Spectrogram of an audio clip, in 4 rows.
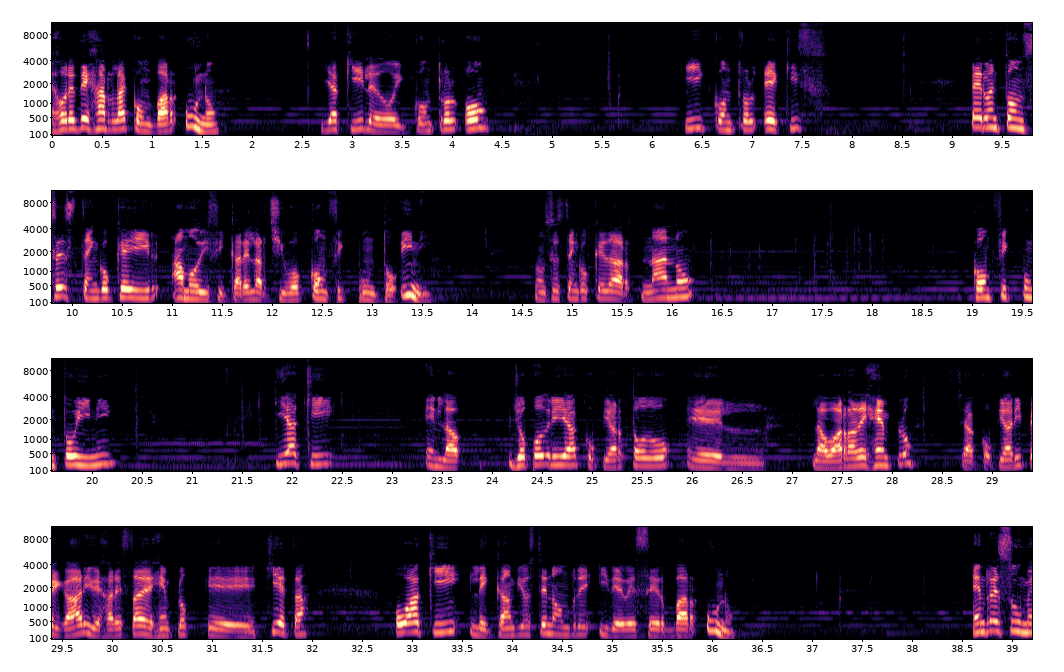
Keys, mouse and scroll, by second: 4.5 ctrl+o, 5.6 Return, 7.3 ctrl+x, 14.8-18.4 typing, 20.4 Return, 21.4 Down, 21.6 Down, 21.8 Down, 21.9 Down, 22.1 Down, 23.0-27.1 Down, 27.0-28.8 typing, 32.4 Right, 32.5 Right, 32.7 Right, 33.0 Right, 33.5-36.2 Right, 34.4-35.7 typing, 36.2 Delete, 36.5 Delete, 36.6 Delete, 36.9 Delete, 37.2-39.2 Delete.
